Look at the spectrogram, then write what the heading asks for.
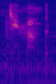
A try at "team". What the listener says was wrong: Okay, it's first of all, I know you said team, but it sounded like teen, and for some reason I thought Teen Wolf?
